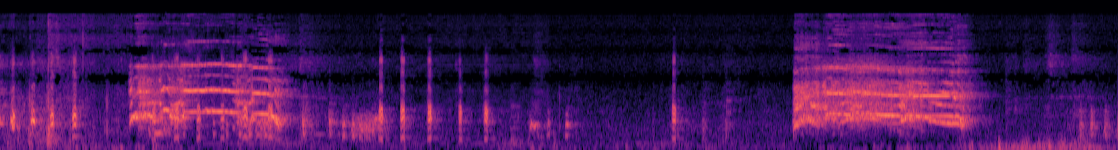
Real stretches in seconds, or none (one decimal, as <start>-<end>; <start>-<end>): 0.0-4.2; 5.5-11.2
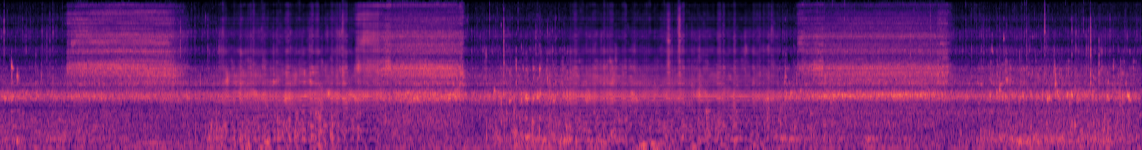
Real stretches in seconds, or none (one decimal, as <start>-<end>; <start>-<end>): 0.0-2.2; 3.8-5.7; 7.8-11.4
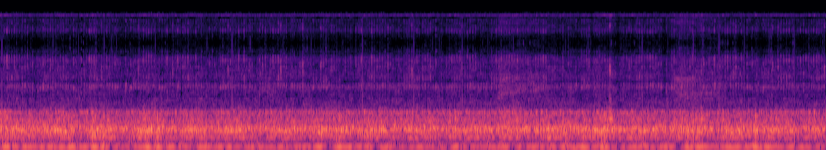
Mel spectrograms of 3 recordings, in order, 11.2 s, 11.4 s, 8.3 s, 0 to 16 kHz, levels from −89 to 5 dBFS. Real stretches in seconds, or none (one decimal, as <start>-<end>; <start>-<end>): 0.0-3.0; 4.6-5.5; 7.7-8.3

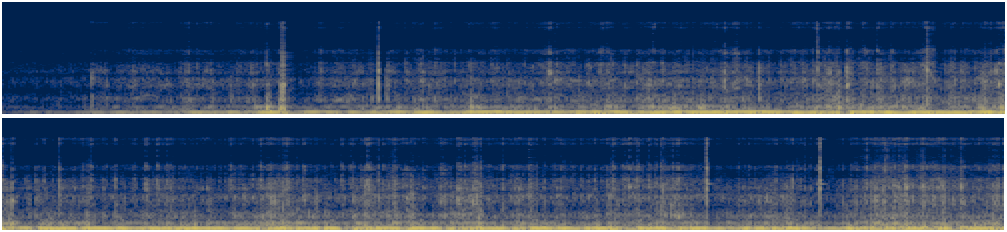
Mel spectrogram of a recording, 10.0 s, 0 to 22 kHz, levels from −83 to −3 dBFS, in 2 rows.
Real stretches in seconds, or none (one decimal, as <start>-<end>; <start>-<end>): 0.0-1.4; 5.2-10.0

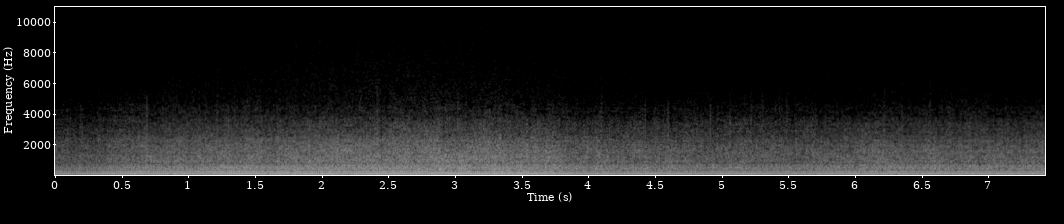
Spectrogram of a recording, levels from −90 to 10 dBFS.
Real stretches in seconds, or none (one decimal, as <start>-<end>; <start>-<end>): 0.0-0.6; 2.2-5.7

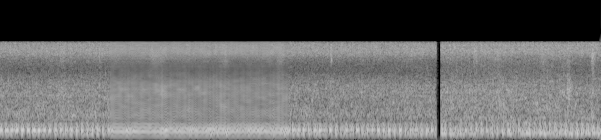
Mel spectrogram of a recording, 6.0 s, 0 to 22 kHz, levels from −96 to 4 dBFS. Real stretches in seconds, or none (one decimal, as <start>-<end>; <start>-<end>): 0.0-1.1; 2.9-6.0

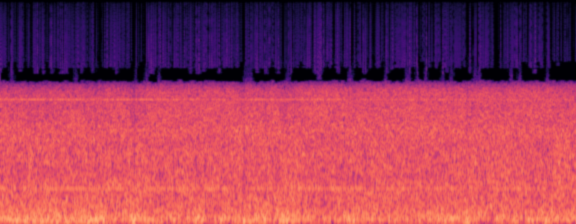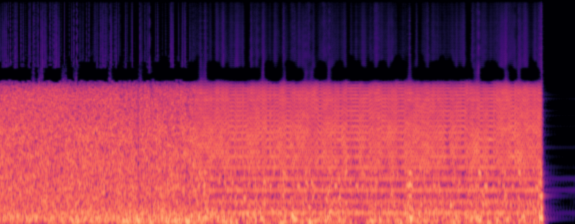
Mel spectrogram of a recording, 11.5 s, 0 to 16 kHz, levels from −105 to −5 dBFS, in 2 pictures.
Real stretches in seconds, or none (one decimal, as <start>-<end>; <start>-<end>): 0.0-7.7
